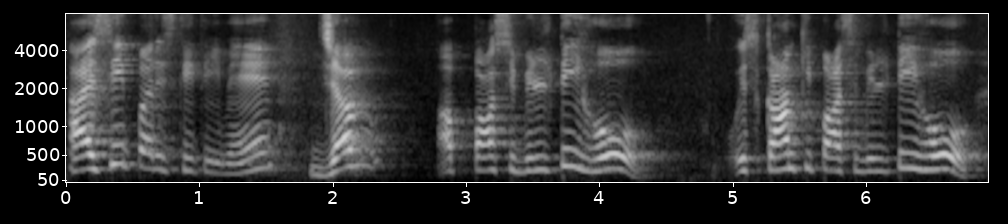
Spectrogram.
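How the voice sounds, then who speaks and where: Slow, lively-voiced male English teacher. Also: very high-pitched. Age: 40s. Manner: repeats phrases and stretches out English words slowly. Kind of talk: grammar lesson explained in Hindi.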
